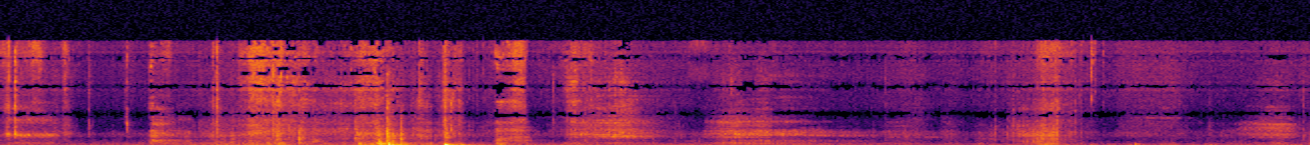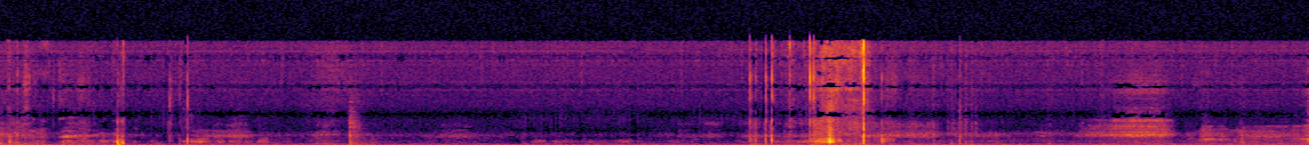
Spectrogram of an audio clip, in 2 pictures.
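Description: Hands working a boat's lead-acid battery loose: scattered knocks, clicks and scrapes at the terminals and clamp, with two loud thumps about four seconds in. A man's breaths and low mutters come between.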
